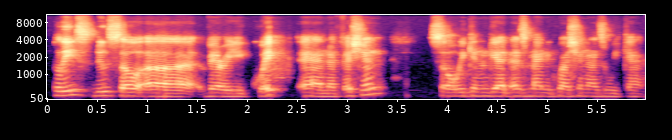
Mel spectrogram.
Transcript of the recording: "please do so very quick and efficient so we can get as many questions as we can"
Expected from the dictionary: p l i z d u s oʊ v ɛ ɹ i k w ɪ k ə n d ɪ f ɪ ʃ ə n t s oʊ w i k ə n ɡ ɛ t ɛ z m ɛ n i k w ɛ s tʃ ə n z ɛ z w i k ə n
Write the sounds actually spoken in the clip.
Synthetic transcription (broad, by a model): p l i z d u s oʊ v ɛ ɹ i k w ɪ k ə n ɪ f ɪ ʃ ə n t s oʊ w i k ə n ɡ ɛ t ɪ z m ɛ n i k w ɛ s tʃ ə n ɪ z w i k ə n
